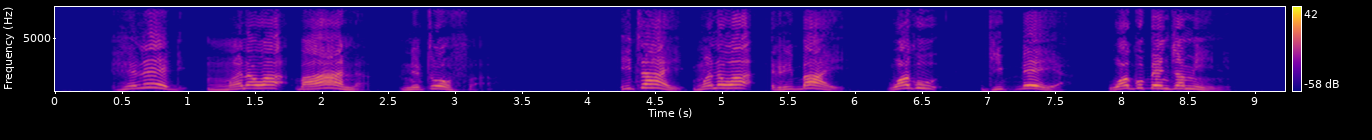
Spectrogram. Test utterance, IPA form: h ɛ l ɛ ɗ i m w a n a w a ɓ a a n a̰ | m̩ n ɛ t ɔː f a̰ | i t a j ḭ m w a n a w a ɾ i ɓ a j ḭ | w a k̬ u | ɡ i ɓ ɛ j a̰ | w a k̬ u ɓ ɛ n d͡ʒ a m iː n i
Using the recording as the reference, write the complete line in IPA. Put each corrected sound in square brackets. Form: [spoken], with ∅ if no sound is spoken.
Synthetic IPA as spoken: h ɛ l ɛ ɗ i m w a n a w a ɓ a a n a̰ | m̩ n ɛ t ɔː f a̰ | i t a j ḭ m w a n a w a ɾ i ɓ a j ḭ | w a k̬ u | ɡ i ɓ ɛ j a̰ | w a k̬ u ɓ ɛ n d͡ʒ a m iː n i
